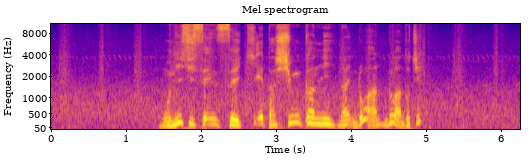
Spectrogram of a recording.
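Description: Footsteps tap lightly on hard ground.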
